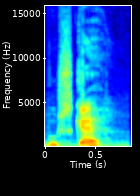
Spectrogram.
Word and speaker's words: busqué: In buscar, the C becomes QU, so the yo becomes busqué.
